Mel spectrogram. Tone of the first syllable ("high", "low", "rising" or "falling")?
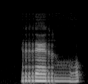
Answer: low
